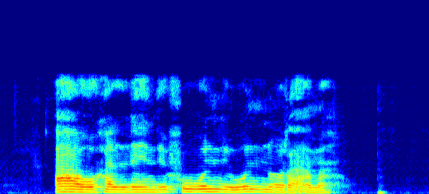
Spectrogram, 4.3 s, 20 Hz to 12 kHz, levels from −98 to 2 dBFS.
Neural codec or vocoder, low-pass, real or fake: codec, 16 kHz, 8 kbps, FreqCodec, smaller model; 7.2 kHz; fake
